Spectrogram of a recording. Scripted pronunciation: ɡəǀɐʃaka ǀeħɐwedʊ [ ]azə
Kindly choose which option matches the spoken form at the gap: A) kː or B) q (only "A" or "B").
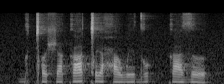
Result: A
